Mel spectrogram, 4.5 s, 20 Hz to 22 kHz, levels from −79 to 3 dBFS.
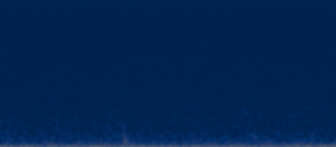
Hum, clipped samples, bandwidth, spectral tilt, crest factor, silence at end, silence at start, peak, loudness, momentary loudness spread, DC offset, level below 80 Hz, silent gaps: none; under 0.1%; over 20 kHz; -2.5 dB/octave; 14 dB; 0 s; 0 s; -38 dBFS; -54 LUFS; 0 LU; 0.2%; -58 dBFS; none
